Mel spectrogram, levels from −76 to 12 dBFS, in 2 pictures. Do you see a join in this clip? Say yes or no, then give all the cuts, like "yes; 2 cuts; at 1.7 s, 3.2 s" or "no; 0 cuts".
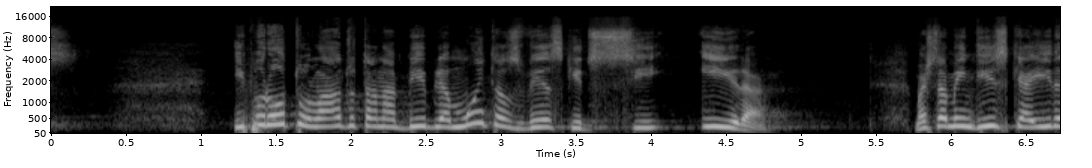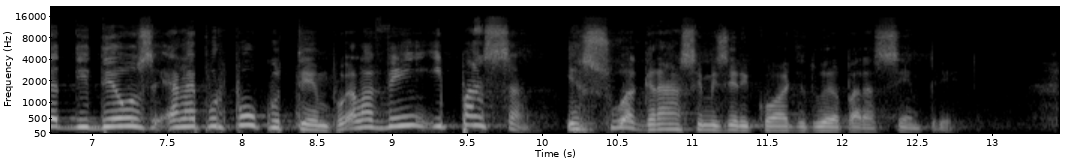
yes; 3 cuts; at 1.1 s, 3.6 s, 10.1 s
